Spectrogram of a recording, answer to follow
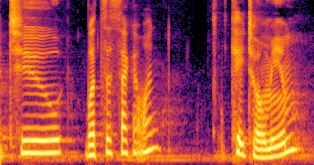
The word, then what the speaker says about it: Chaetomium: Um, which it doesn't even have to be black, but it is that and Chaetomium are the two What's the second one? Chaetomium. How do you spell that?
